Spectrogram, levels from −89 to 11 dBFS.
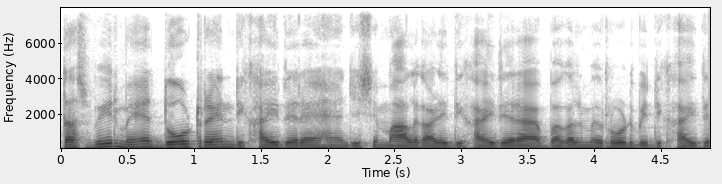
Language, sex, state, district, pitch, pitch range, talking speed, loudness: Hindi, male, Jharkhand, Garhwa, 130 Hz, 125-140 Hz, 270 wpm, -16 LUFS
